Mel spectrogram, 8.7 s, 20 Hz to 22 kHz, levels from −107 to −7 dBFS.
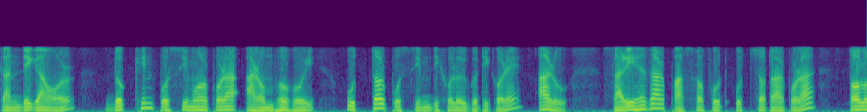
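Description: Speech, carrying 4-bit ADPCM compression from start to finish. Each sample is coded as a coarse 4-bit step away from a predicted value, so a gritty hiss rides on every louder syllable and rises and falls with the level. Abrupt onsets smear and distort because the adaptive step size lags behind them. The damage is heavy, and nothing remains above 3.8 kHz, which dulls the sound and fits a 32 kbps stream at a low sample rate.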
